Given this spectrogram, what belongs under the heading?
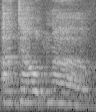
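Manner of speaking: low, soft mock-sheepish answer. Woman confronted by her boyfriend, sheepishly quiet.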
